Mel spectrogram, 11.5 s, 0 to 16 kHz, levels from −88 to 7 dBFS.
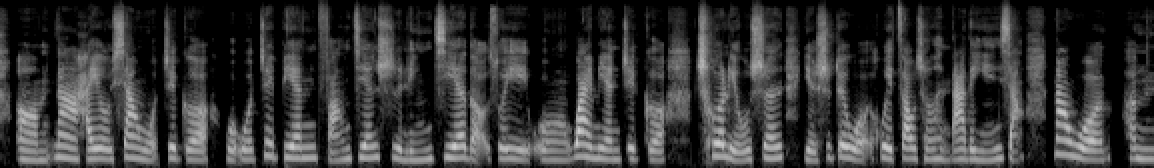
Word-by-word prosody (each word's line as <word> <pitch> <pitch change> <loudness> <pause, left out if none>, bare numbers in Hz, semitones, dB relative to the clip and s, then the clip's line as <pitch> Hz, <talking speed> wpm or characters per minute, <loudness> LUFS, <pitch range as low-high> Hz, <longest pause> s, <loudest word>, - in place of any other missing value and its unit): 嗯， 195 -2 -1
那 245 -3 +3
还 210 -1 +1
有 220 -1 +1
像 230 0 +2
我 195 - -7
这 235 - 0
个 205 -2 -2
我 210 -3 -5
我 210 -1 -4
这 280 +8 -4
边 240 -1 -1
房 195 -2 -5
间 245 +1 -1
是 245 -2 0
临 195 +1 -8
街 245 +1 +5
的， 220 -3 -4
所 225 - -3
以 215 -2 -2
我 195 -1 -8
外 270 -2 +7
面 210 -3 -3
这 225 +1 -2
个 200 -2 -5 0.3
车 275 -1 +6
流 200 -5 -2
声， 235 +3 +2 0.2
也 205 -2 -3
是 250 +7 +1
对 250 +1 +2
我 215 -5 +1
会 475 -3 +2
造 225 - +1
成 215 -1 -5
很 215 -2 -10
大 210 +2 +3
的 210 - -2
影 200 +2 -8
响。 230 - +3 0.4
那 320 -1 +6
我 210 -8 +2
很 225 0 -6
220 Hz, 225 characters per minute, -22 LUFS, 205-240 Hz, 0.4 s, 外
